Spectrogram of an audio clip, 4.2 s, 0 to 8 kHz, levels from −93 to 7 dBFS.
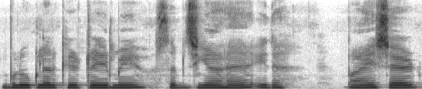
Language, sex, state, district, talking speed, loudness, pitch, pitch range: Hindi, female, Jharkhand, Ranchi, 130 wpm, -16 LUFS, 195 Hz, 190-200 Hz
